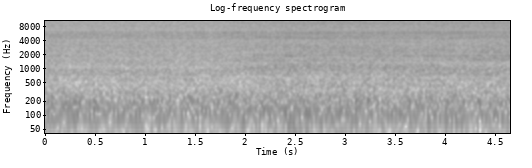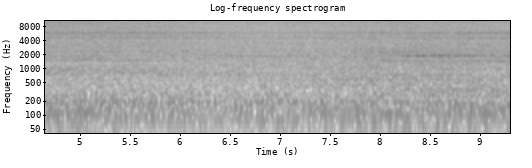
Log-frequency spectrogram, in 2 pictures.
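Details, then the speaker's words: Vortec V8 truck after upgrading central port spider injection to multi-port: a steady, even low rumble with no misses or stumbles as it settles into a smooth, healthy idle. "Now, it might feel a little funny when it first starts up, getting some of that last air out, stuff like that, especially if you sprayed some brake clean in there. It's going to maybe make it, you know, sputter a little bit, but it should clear right up."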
